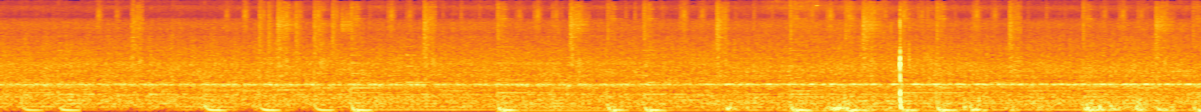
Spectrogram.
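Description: Chopped onions frying in ghee in a steel pressure cooker: a steady sizzle with a faint steady hum under it, and a steel ladle stirring and knocking against the pot. A sharp click of metal comes about nine seconds in.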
